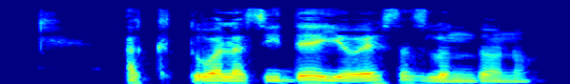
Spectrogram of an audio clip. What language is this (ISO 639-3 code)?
epo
